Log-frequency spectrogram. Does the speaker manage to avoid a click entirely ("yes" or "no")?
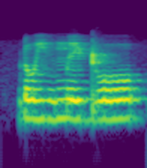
yes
